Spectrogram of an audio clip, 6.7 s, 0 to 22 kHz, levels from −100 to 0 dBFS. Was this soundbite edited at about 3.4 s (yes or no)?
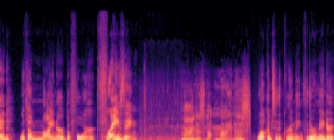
no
